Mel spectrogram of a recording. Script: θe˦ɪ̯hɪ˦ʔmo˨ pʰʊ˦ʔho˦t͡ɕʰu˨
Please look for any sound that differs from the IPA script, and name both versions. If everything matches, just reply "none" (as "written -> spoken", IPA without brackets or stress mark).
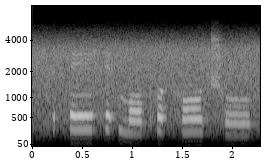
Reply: none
